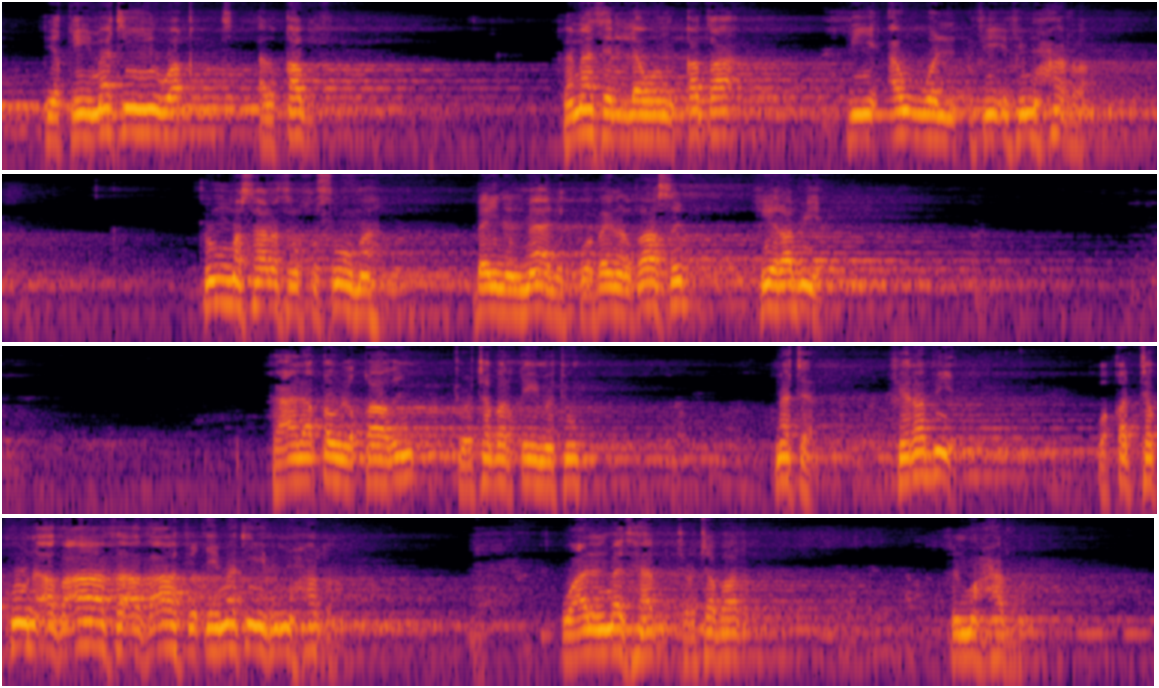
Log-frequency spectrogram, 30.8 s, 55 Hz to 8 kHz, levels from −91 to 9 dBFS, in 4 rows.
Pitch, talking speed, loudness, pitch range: 155 Hz, 80 wpm, -19 LUFS, 140-160 Hz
